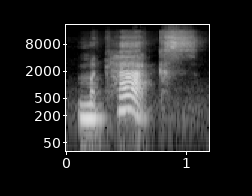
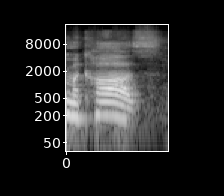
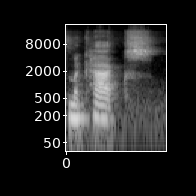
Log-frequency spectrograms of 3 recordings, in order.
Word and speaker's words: macaques: 13 long-tail, I've learned how to say this, macaques, the monkeys. I thought they were macaws or something, but it's macaques.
